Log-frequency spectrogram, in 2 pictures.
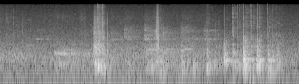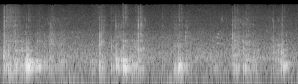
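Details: Dull thuds, knocks and clattering impacts with faint low murmurs. No clear animal voice stands out.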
